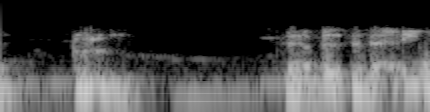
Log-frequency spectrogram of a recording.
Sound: clears throat

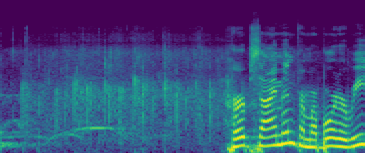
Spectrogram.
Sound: applause

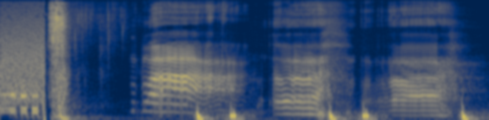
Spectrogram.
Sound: cries out in pain

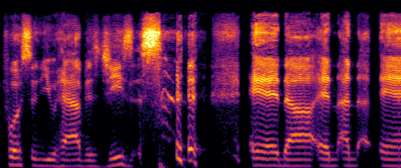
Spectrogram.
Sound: laughing

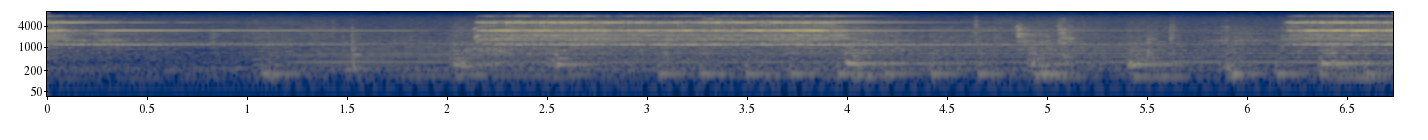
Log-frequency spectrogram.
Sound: phone continues ringing; suspenseful music

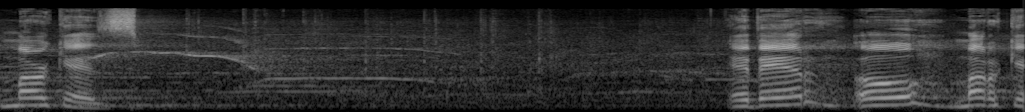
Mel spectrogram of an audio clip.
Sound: audience applauding

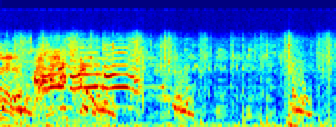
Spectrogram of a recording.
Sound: barking

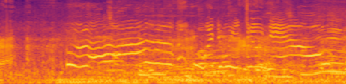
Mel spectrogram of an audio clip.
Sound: all shout nervously

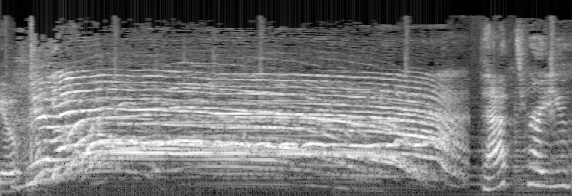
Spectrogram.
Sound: family cheering

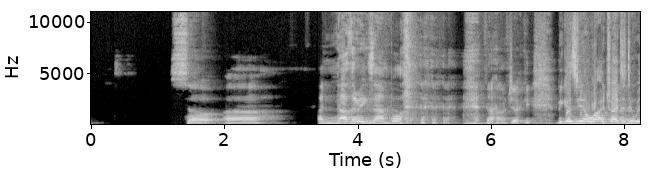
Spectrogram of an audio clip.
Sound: laughs

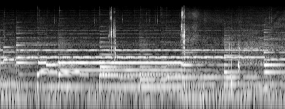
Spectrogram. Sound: smooch

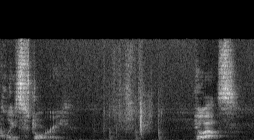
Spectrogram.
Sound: page turning

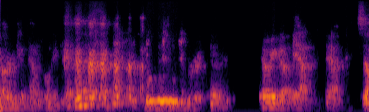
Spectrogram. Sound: laughing

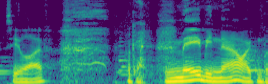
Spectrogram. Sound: laughs

